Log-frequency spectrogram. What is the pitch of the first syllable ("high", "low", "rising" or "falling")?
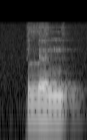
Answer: low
